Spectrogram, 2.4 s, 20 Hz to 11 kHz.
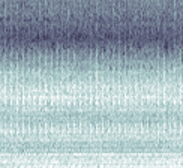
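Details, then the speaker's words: Cadillac Escalade ESV V8 with fast, even metallic ticking from tapping hydraulic lifters; this engine later turned out to have a spun bearing shell and was disassembled. "Сейчас скину Стук когда стучат гидрокомпенсаторы"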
